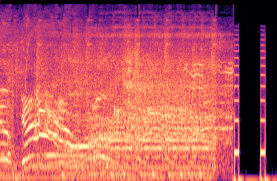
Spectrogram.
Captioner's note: bodysnatchers screaming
